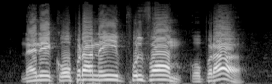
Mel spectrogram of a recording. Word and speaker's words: COPRA: अब कोपरा में कहीं गलती से प्रोनाउंस कोई बच्चा कोबरा कर दिया तो बच्चा पढ़ने के बजाय भाग ही जाएगा, है कि नहीं?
